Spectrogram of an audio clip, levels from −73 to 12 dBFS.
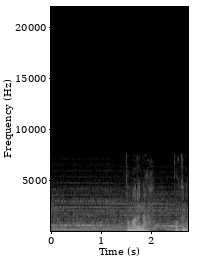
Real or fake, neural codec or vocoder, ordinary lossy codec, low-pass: real; none; none; none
